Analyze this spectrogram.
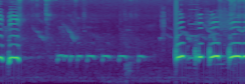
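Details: Local zebra dove with a big, loud song meant to provoke rival doves into answering: a quick rolled burst, then a string of soft short coos, then louder, clearer repeated cooing notes at a steady mid pitch.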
